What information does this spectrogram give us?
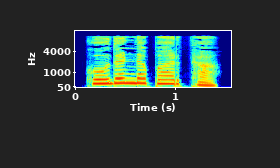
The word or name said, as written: ಕೋದಂಡಪಾರ್ಥ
